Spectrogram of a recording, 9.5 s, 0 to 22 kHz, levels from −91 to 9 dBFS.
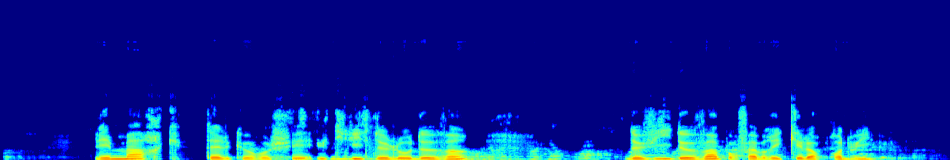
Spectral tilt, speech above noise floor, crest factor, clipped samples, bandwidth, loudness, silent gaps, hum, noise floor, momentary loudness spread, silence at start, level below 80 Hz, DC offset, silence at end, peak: -7 dB/octave; 50 dB; 20 dB; under 0.1%; 7.4 kHz; -22 LUFS; 1.94-1.99 s; none; -72 dBFS; 22 LU; 0.95 s; -70 dBFS; under 0.1%; 0.65 s; -4 dBFS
